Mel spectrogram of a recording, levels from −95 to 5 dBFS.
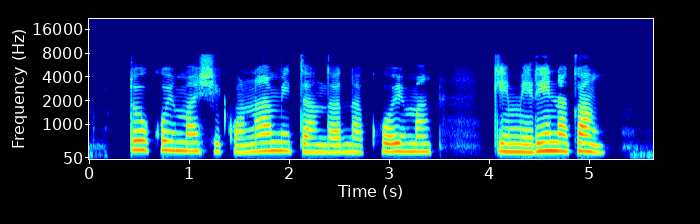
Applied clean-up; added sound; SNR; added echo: none; none; none; none.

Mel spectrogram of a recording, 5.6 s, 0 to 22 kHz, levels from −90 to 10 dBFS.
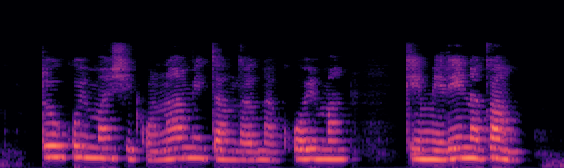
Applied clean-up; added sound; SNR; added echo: none; none; none; reverberation time 0.2 s.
